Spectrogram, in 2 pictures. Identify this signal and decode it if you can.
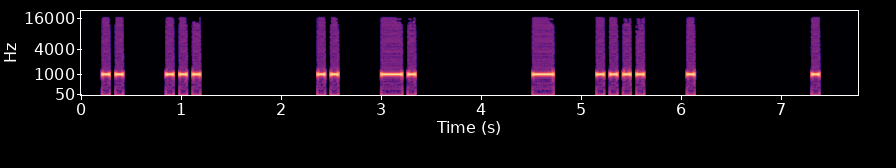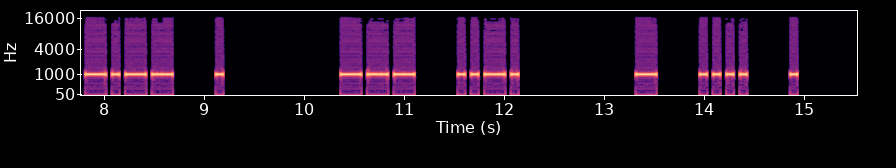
Morse code, heard as a keyed tone, about 18 wpm, spaced as for 12 wpm, 1000 Hz. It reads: IS IN THE EYE OF THE
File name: qotdfiles / 12wpm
